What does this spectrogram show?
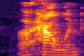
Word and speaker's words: Holland: host Holland uh as some people call me Howland if you want to say it correctly I'm joined by AP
